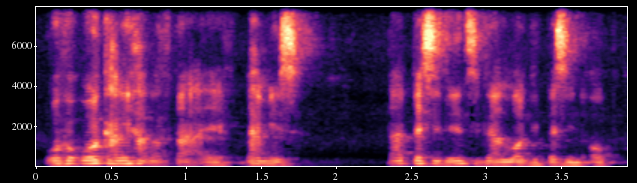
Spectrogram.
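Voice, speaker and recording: A man's voice: mid-range voice, quick pace, mellow. A man teaching a live online data analytics class, explaining with examples and often checking that the class follows. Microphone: online call.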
